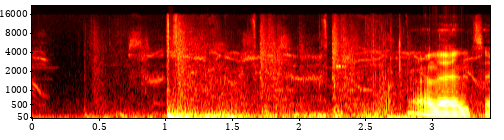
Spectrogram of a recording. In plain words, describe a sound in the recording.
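A shell explodes with a loud blast.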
